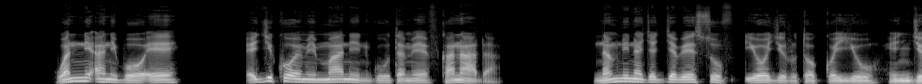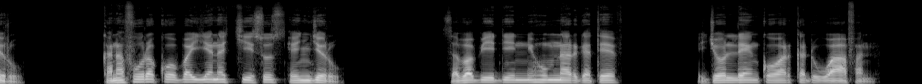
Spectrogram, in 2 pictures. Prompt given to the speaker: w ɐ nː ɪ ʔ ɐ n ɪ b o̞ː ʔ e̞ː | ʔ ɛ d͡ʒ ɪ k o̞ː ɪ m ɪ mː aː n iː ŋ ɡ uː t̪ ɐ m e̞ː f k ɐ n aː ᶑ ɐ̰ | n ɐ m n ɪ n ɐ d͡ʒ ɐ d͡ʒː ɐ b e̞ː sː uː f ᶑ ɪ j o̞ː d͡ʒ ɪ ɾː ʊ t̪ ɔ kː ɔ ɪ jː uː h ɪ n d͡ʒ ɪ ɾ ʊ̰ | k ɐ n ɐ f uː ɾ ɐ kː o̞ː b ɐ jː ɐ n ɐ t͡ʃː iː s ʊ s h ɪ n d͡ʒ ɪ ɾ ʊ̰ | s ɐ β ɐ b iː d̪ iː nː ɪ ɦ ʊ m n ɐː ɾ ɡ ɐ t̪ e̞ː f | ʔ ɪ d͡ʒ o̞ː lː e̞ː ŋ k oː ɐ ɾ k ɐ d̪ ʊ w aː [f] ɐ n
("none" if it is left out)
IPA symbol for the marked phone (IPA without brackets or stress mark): f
